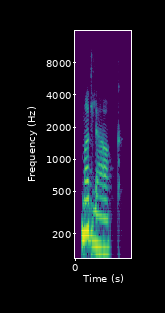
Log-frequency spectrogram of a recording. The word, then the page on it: mudlark: Indian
